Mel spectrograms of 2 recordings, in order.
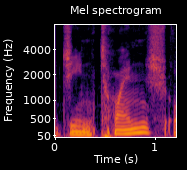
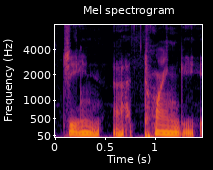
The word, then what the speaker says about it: Twenge: But just before we do that, somebody has very helpfully told me that apparently what I had said was either Gene Twenge or Twenge is in fact more like Twangy, which makes me think of Widow Twanky from Pantomimes as a child, but it's Gene Twangy is the correct pronunciation apparently.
